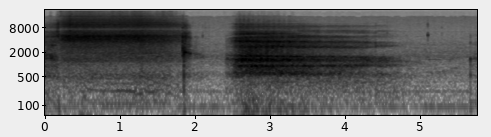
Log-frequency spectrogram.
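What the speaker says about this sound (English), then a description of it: "Nice big deep breath." One long, soft, airy breath drawn in deeply and slowly let out, close and quiet, with no talking over it.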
